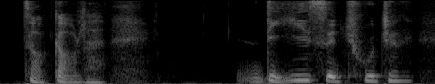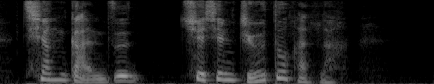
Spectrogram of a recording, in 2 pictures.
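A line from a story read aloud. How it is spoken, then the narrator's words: Startled sigh. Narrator (Chinese): 她吃惊之余，叹道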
